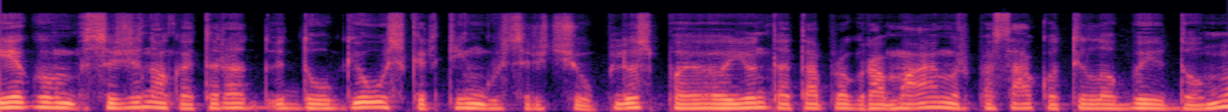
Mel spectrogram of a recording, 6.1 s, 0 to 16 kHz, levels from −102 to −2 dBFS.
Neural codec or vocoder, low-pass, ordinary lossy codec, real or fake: vocoder, 22.05 kHz, 80 mel bands, Vocos; 9.9 kHz; Opus, 64 kbps; fake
